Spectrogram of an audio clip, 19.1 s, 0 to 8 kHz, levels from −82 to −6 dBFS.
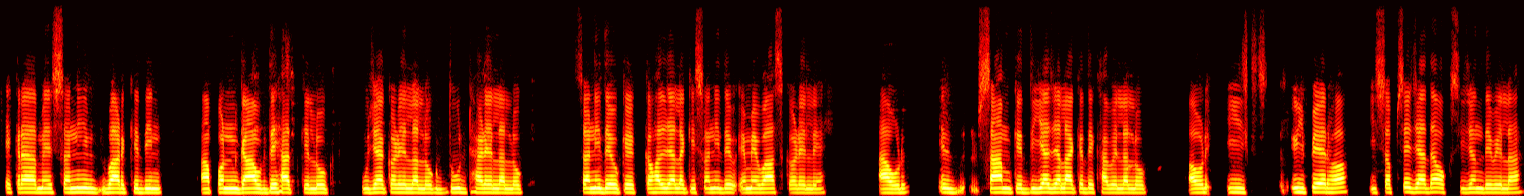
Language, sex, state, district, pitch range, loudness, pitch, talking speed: Bhojpuri, male, Bihar, Saran, 160-170 Hz, -17 LUFS, 165 Hz, 140 wpm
